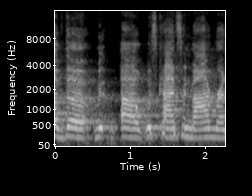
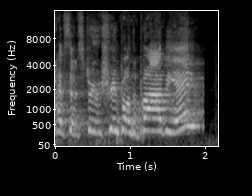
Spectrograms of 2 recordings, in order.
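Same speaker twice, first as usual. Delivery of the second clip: worst fake Australian accent, pitched up; 8 semitones higher than usual. Friends trying out accents, one attempts Australian in a bad Australian accent. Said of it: "the worst Australian accent ever".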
